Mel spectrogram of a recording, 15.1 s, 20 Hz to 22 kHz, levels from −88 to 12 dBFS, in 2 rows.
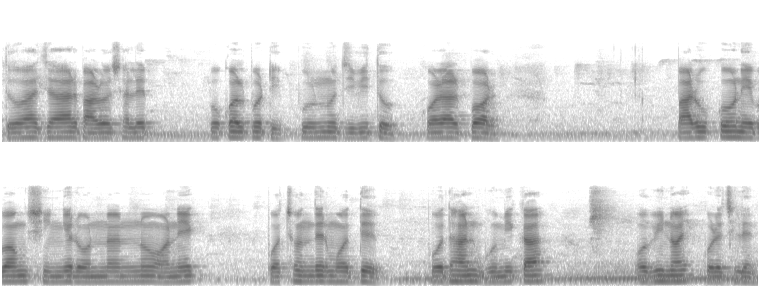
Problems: background sounds at intervals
